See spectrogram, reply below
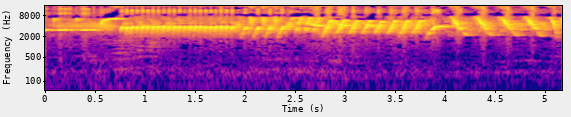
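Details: Canary singing to prompt young canaries to sing fast: a short whistle leads into a long buzzy trill, followed by choppy bursts of quick repeated slurred notes.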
